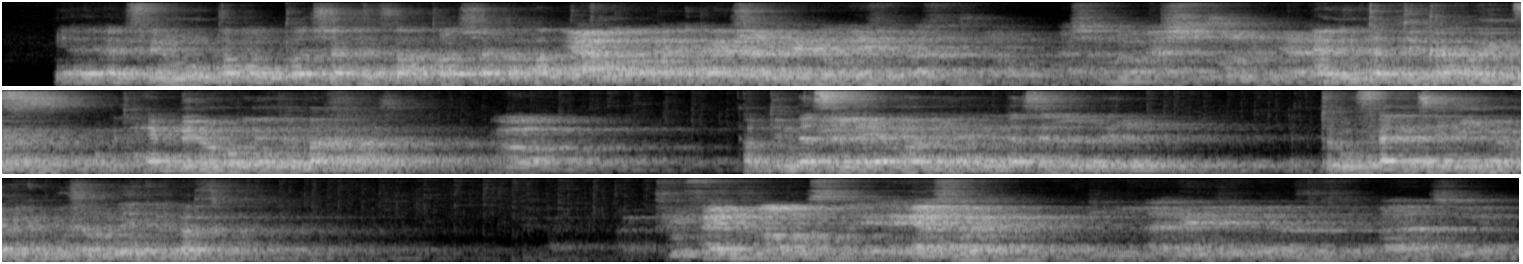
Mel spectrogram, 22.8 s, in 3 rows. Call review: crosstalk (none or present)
present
